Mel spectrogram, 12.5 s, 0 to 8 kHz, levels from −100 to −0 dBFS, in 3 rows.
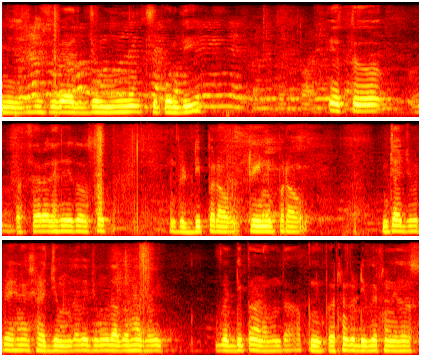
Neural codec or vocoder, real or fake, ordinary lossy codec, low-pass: none; real; AAC, 32 kbps; 7.2 kHz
